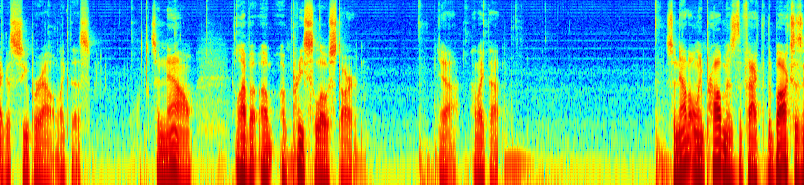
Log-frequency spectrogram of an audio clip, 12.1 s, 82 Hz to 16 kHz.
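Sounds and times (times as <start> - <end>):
person speaking: 0.0 - 5.6, 6.5 - 7.7, 9.9 - 12.0
faint low hum: 0.0 - 12.0.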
